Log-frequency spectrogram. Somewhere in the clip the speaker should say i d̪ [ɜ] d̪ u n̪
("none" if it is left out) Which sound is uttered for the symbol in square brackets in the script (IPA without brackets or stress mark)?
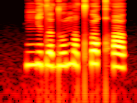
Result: ɜ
